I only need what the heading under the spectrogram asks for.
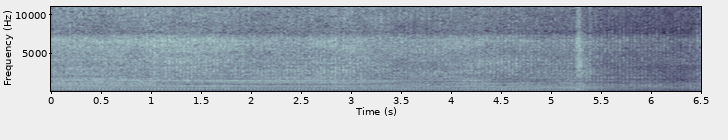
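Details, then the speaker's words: Old riding lawn mower single-cylinder engine, over ten years old and neglected without oil changes, running rough and smoking: faint regular knock about four a second with misfiring, blamed on lack of oil, not confirmed. "so that just goes to show you what happens when you do not change your darn oil you'll get knocking in the engine which you could hear that a little bit of a knocking noise"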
